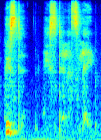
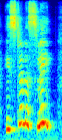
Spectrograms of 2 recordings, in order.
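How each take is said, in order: First: Very soft, breathy whisper. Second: Raised, voiced high delivery; high-pitched. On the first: BFG to Sophie about the sleeping giant, whispered. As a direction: whisper it so nobody wakes. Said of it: "the B F G whispered". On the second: BFG watching the sleeping giant, high voiced take. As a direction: say it high, without whispering. First take, before whispered redo. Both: A narrator's reading.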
